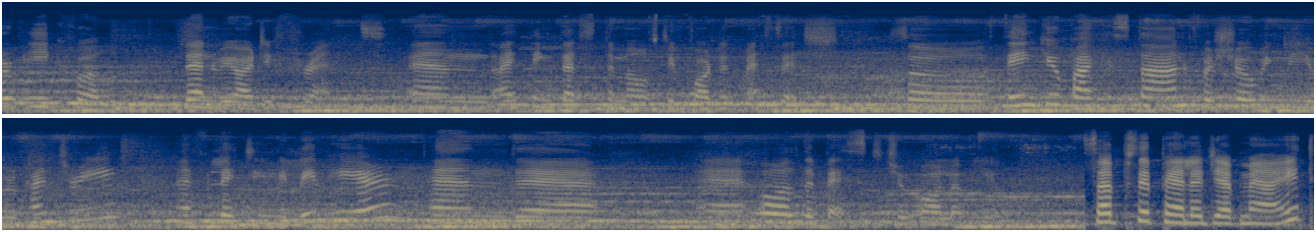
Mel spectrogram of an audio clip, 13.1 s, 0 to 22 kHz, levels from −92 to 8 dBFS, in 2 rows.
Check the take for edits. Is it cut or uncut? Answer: cut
